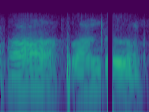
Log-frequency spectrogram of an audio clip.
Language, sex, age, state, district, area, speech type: Odia, male, 18-30, Odisha, Boudh, rural, conversation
